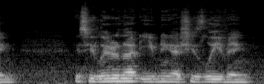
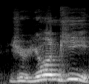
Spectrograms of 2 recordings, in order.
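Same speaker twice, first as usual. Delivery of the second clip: loud, higher exclamation of recognition; raised, delighted-sounding greeting; excited greeting; 7 semitones higher, 9 dB louder, slower than usual. Acted. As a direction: exclaim it as someone long absent turns up. Relatives greet long-absent tribe member.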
